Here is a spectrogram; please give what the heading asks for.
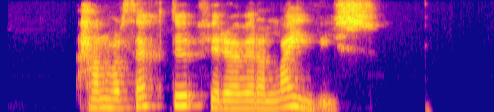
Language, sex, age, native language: Icelandic, female, 20-29, Icelandic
